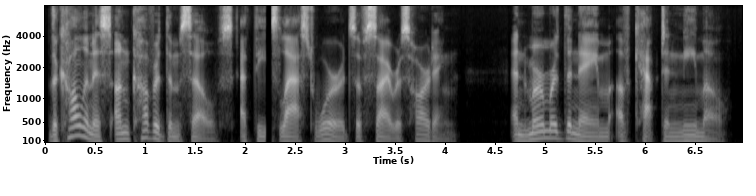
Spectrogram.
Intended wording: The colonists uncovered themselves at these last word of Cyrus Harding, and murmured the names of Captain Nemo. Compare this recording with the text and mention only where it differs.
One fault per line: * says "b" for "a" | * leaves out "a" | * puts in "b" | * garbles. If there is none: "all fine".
* says "words" for "word"
* says "name" for "names"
